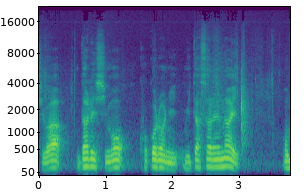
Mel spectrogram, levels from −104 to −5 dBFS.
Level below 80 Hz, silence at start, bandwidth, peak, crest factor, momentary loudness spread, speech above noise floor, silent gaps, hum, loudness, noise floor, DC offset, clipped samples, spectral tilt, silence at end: -78 dBFS; 0 s; 16 kHz; -10 dBFS; 18 dB; 11 LU; 27 dB; none; none; -27 LUFS; -53 dBFS; under 0.1%; under 0.1%; -6 dB/octave; 0 s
